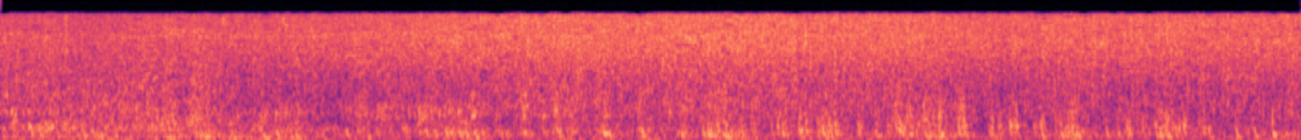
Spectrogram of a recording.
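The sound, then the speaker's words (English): Steady heavy rain pours down while deep thunder rolls and rumbles continuously underneath, loud, with some gusty wind noise and no voices, over a grassy yard with red tin-roofed buildings surrounded by forest. “When I arrive, the sun is beating down on me, but at any minute the weather can turn up here as clouds, rain, and thunder envelop this idyllic haven.”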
